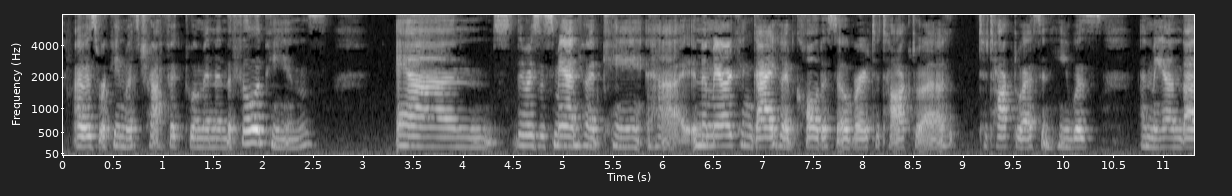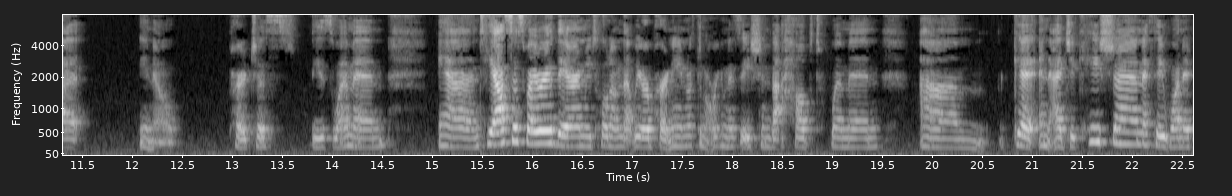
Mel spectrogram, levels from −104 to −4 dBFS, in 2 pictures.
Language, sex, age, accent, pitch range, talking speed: English, female, 20-39, American, 190-245 Hz, 195 wpm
